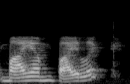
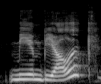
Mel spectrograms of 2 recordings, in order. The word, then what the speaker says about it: Mayim Bialik: Mayim Bialik. – Mayim Bialik? – Yes, that one.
